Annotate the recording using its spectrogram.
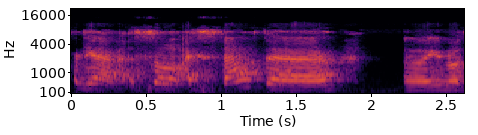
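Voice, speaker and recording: A woman's fairly slow speech in an Italian accent, with a fairly high pitch and fairly even intonation. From Italy, Abruzzo. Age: 20s. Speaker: professional wrestler. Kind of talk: interview. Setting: video call.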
